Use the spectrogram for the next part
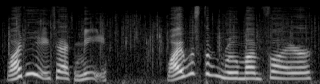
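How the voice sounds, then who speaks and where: A woman narrating a visual novel let's play aloud, her voice slightly high. She reads the story playfully and keeps breaking off for jokey asides. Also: sing-song, moderate pace, rough recording.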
